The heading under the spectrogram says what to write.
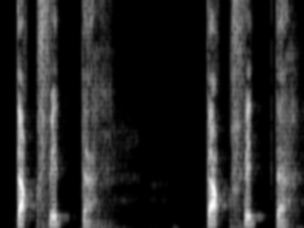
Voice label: "takfettv", Muscogee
